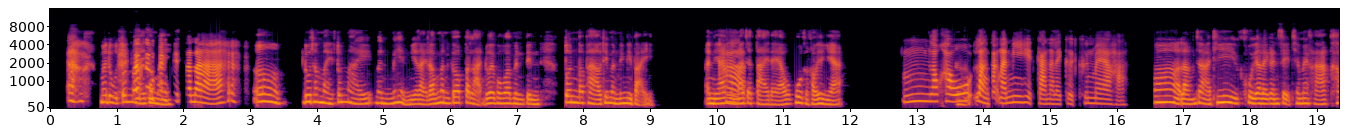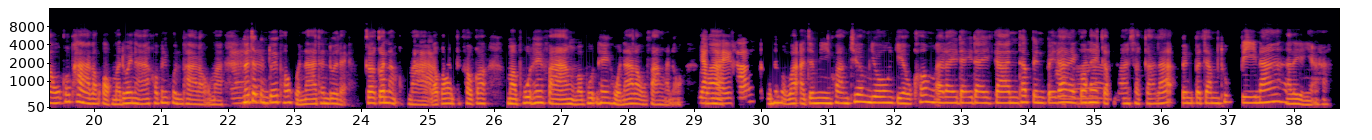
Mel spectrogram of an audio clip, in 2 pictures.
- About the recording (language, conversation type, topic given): Thai, podcast, มีสถานที่ไหนที่มีความหมายทางจิตวิญญาณสำหรับคุณไหม?
- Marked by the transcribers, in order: chuckle; laughing while speaking: "ก็คือ"; chuckle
